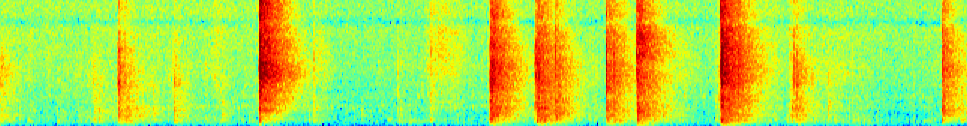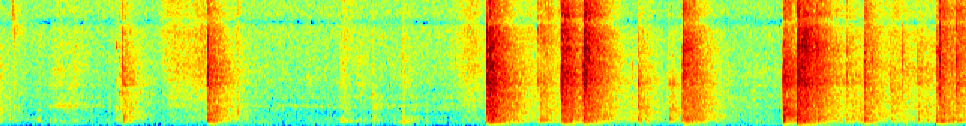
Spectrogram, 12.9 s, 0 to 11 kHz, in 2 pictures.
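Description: Plastic screen bezel of a Dell Latitude E6540 laptop being pried off by hand, its retaining clips snapping loose in a string of sharp, irregularly spaced clicks, about fifteen in all.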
